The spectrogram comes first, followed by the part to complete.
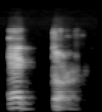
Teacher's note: Whenever you see the H at the beginning, the H at the beginning is mute. We don't pronounce the H at the beginning.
